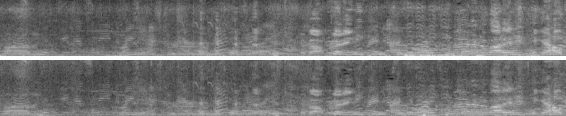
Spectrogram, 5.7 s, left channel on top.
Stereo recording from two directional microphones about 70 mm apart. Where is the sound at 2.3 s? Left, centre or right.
Left.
